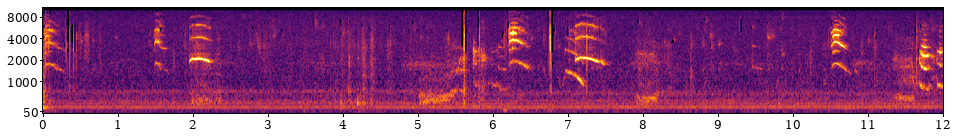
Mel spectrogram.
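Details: Almost five-week-old Bengal kittens at play: repeated thin, high, downward-curving mews come every one to two seconds, some paired, with soft rustling and a constant background hum.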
